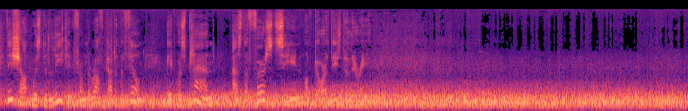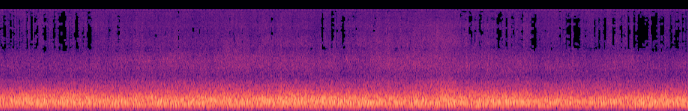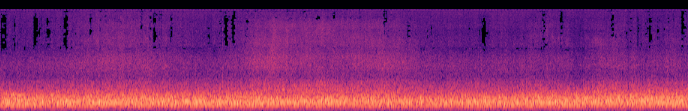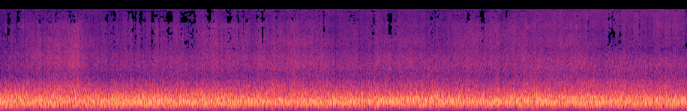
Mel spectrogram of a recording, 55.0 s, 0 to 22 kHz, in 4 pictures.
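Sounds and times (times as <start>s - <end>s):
rushing storm wind: 0.0s - 55.0s.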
